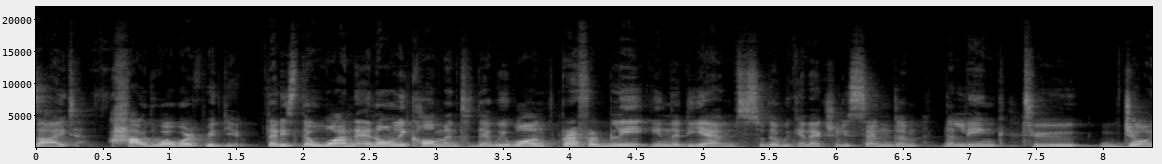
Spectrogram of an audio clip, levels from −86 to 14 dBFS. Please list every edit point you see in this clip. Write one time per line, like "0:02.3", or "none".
0:01.6
0:03.9
0:07.3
